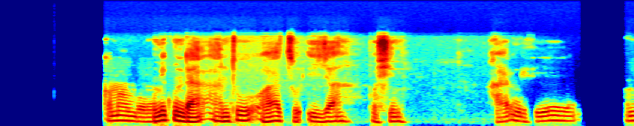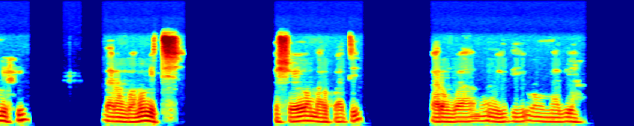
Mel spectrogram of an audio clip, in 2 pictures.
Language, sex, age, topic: Oshiwambo, male, 36-49, agriculture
